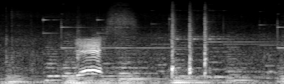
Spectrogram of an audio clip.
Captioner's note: toot toot toot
